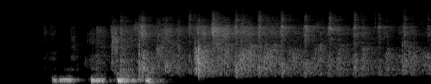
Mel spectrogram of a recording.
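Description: Audience applauding, a dense patter of many hands clapping that starts about a second in and carries on, with a brief voice near the start.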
